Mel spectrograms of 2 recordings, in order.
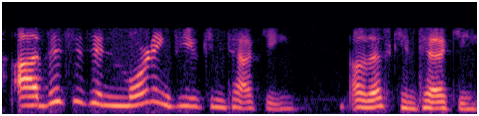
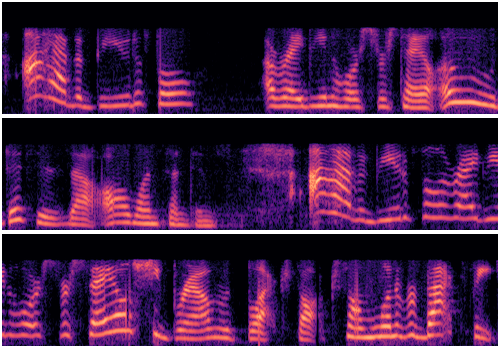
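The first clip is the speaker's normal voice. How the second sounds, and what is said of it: Put-on Southern accent. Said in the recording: “We got to use a little bit of a southern accent.”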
